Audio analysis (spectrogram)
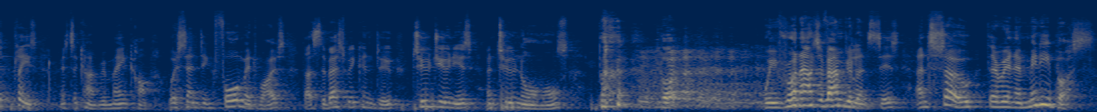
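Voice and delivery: low, soft, unhurried midwife voice; soothing an anxious caller on the phone; calm midwife. Retold or imitated. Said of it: "She says".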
